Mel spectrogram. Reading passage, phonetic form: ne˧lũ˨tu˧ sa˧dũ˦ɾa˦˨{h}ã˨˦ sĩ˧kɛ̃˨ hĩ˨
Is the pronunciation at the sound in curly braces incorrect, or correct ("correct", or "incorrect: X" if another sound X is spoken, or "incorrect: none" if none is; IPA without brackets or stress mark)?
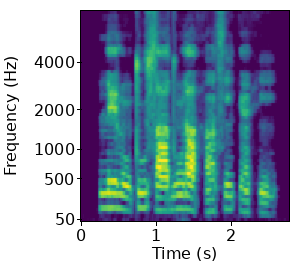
correct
